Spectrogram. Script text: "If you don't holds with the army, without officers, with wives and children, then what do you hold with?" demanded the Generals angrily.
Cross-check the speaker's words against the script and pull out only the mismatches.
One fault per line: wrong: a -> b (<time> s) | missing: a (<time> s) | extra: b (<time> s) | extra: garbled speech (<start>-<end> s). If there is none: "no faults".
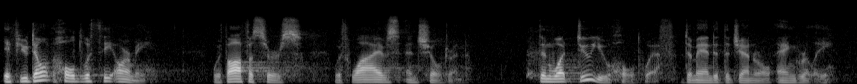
wrong: holds -> hold (0.5 s)
wrong: without -> with (2.1 s)
wrong: Generals -> General (7.3 s)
